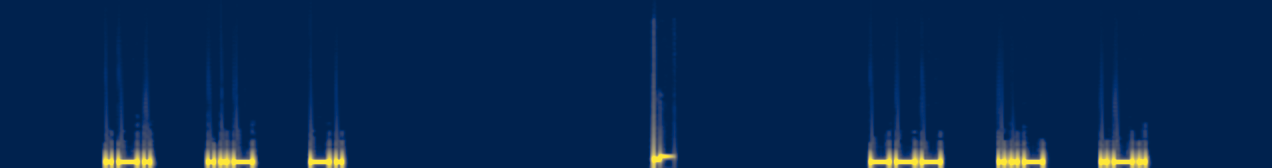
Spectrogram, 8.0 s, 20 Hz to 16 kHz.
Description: Morse code, heard as a keyed tone, about 30 wpm, spaced as for 17 wpm, 700 Hz. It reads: RUN OUR
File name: Lesson 17f - Letter u - Words 30wpm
